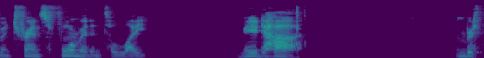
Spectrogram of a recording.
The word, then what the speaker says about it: medha: Sanskrit, medha, medha. So this H here is pronounced. So it's medha, long A.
